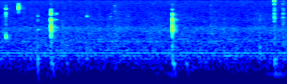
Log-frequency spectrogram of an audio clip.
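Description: Near silence with a few faint, sharp clicks from working a computer while copying and pasting code into an editor, the clearest about half a second in and just past a second in. A faint steady hum lies under them.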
